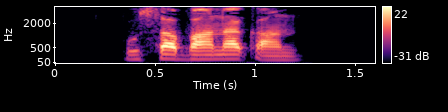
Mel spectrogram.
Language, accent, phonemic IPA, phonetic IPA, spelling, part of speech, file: Armenian, Eastern Armenian, /busɑbɑnɑˈkɑn/, [busɑbɑnɑkɑ́n], բուսաբանական, adjective, Hy-բուսաբանական.ogg
- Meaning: botanical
